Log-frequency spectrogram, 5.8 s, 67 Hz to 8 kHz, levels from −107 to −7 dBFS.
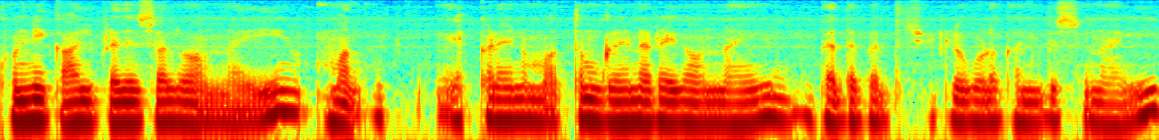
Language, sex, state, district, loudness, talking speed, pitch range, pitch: Telugu, male, Andhra Pradesh, Visakhapatnam, -14 LUFS, 145 wpm, 125-135 Hz, 130 Hz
